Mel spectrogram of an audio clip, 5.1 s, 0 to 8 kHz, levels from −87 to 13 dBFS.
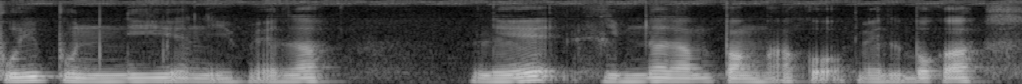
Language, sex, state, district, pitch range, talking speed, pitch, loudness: Mizo, male, Mizoram, Aizawl, 110-120 Hz, 150 wpm, 115 Hz, -19 LUFS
